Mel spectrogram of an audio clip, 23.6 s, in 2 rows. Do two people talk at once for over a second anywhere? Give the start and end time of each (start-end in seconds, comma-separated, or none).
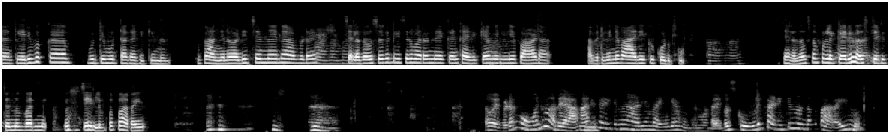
none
